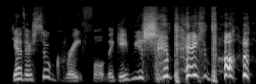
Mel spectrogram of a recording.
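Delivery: giggling in disbelief at the free champagne; laughing. Real, not acted. Laughing as she tells listeners about the champagne bottle. Laughs through the gift story.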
